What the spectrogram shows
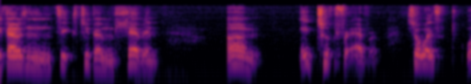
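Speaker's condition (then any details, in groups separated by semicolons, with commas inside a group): Cerebral palsy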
